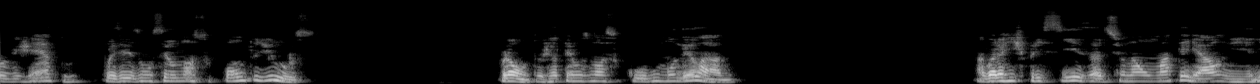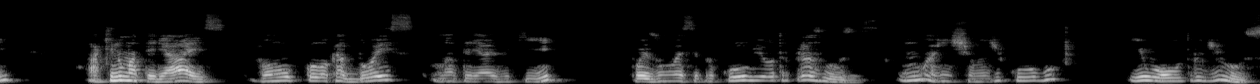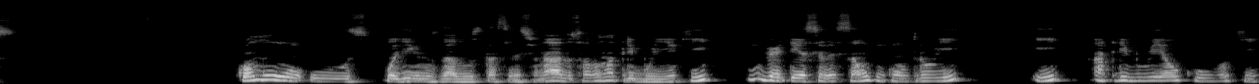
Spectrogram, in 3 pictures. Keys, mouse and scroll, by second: 4.5 middle click, 8.9 Tab, 11.5 Tab, 13.8 click, 16.3 click, 17.7 click, 18.3 click, 18.7 click, 19.2 click, 19.8 click, 20.3 click, 21.0 click, 21.2 click, 24.6 click, 24.8 click, 27.4 middle click, 31.8 click, 34.6 ctrl+i, 36.9 click.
